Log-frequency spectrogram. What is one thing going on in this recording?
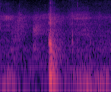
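A car's boot lid unlatches and swings open with a soft clunk.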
